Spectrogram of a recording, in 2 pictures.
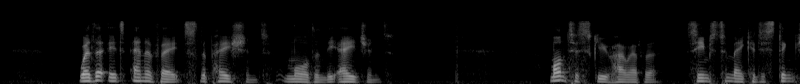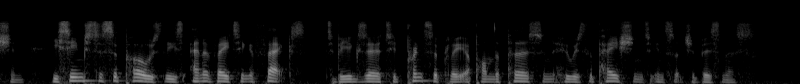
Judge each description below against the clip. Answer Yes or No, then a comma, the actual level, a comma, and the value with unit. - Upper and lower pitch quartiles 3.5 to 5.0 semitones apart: Yes, average, 4.0 semitones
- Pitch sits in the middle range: No, low, 130 Hz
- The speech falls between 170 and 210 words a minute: No, average, 145 wpm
